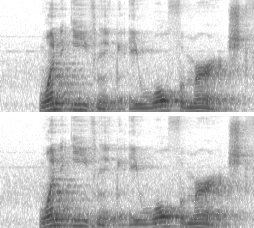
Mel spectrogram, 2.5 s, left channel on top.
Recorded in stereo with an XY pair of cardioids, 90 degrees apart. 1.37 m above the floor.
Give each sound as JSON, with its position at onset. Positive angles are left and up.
{"t": 0.4, "sound": "a man speaking", "azimuth_deg": 20, "distance_m": 0.9}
